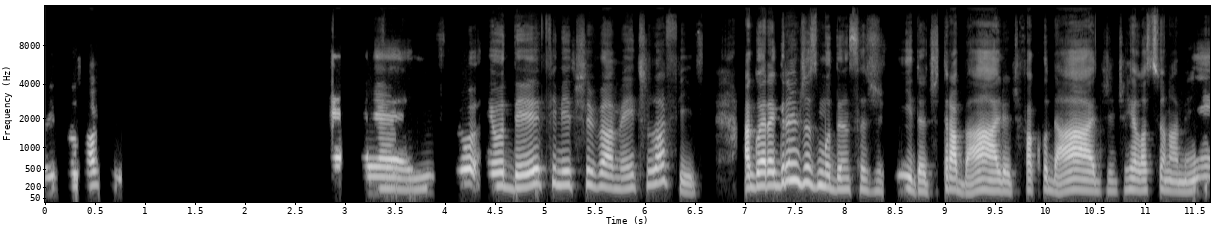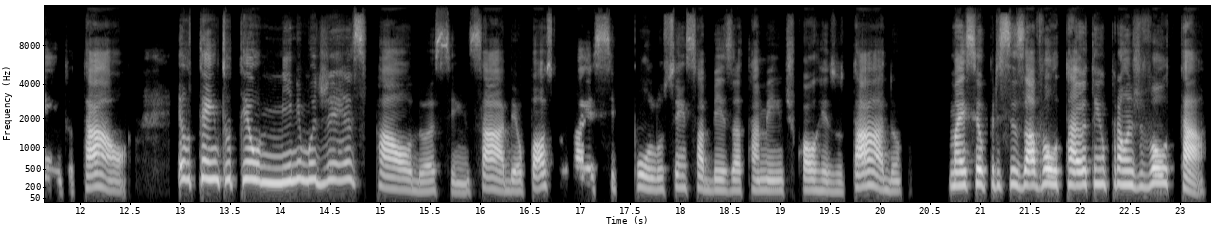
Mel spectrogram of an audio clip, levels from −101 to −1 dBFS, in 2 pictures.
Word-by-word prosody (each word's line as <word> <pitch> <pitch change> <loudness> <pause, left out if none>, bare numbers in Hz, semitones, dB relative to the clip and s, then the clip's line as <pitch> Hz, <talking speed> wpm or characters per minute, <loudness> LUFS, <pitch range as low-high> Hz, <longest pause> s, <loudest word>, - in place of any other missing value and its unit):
Isso 375 - -8
eu - - -2
já 220 - +2
fiz. 335 -2 -17 2.5
É, 180 -2 +2 0.4
isso - - -1
eu 215 +1 0
definitivamente 215 -3 -3
já 265 +3 0
fiz. 125 - -13 0.4
Agora 220 +4 +4
grandes 270 -2 -1
mudanças 170 -6 -5
de 150 0 -15
vida, 165 -7 -5
de 140 +2 -19
trabalho, 155 -3 +2
de 140 - -29
faculdade, 150 -1 +1
de 145 +3 -18
relacionamento, 155 0 -6
tal. 200 +2 +4 0.5
Eu 315 +2 0
tento 320 -1 +1
ter 325 +1 0
o 310 -1 +4
mínimo 290 +4 +2
de 265 +4 -4
respaldo, 185 - -1
assim, 135 -3 -8
sabe. 150 -1 +2
Eu 145 - -5
posso 210 - 0 0.2
dar - - -1
esse - - -9 0.2
pulo 175 -4 -2
sem 195 +1 -8
saber 160 -5 -4
exatamente 155 -1 -5
qual 160 -1 +1
o 155 - -1
resultado, 145 - +2 0.5
mas 225 +1 +4
se 245 - +4
eu 240 - +6
precisar 230 -1 +3
voltar 235 -1 +5
eu 235 - +5
tenho 245 0 -2
para 245 0 +1
onde 230 -3 +1
voltar. 130 -8 +5
190 Hz, 135 wpm, -24 LUFS, 155-240 Hz, 2.5 s, eu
